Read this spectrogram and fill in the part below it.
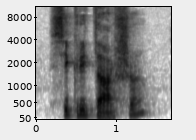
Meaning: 1. female equivalent of секрета́рь (sekretárʹ): female secretary 2. the wife of a secretary
- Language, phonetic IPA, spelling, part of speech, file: Russian, [sʲɪkrʲɪˈtarʂə], секретарша, noun, Ru-секретарша.ogg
